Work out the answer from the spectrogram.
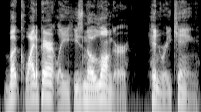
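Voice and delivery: booming name, then grand backstory; dramatic comic narration. Acted. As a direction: melodramatic narrator, slowing to the last line.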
